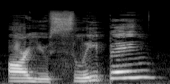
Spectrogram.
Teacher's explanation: notice how my voice goes up at the end of a question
